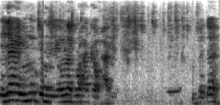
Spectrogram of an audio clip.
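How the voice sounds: Talking fast with lively intonation, a man with a high pitch for a man is heard amid audible room echo.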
